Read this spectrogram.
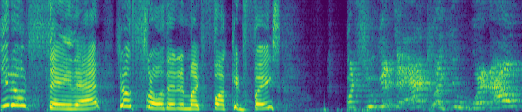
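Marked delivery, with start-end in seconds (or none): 0.0-2.8 play-acted, angry, heated arguing voice. Retelling the wife's reply in an argument: imitating wife getting mad. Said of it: "she got mad at me going".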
